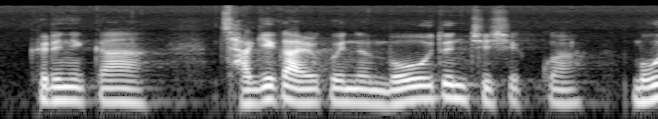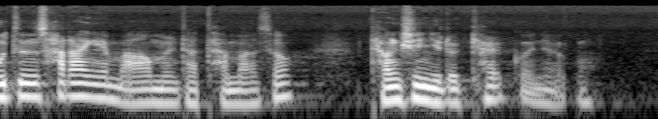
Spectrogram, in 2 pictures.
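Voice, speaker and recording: On a very clean recording with a silent background, a man with an unremarkable speaking voice talks at a fairly quick pace, medium pitch and fairly even intonation. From South Chungcheong, Yesan. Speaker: pastor. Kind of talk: sermon.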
